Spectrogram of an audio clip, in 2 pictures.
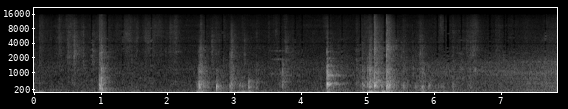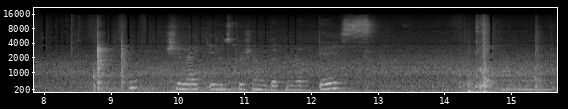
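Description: Things are handled and knocked on a table nearby.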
